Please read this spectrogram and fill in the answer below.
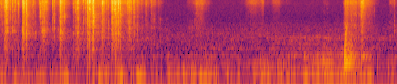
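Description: Foil instant-noodle seasoning sachet crinkling as it is squeezed and shaken out over a plate, a dense run of crackles for about two seconds. Then a few faint rustles and a single knock near the end.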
